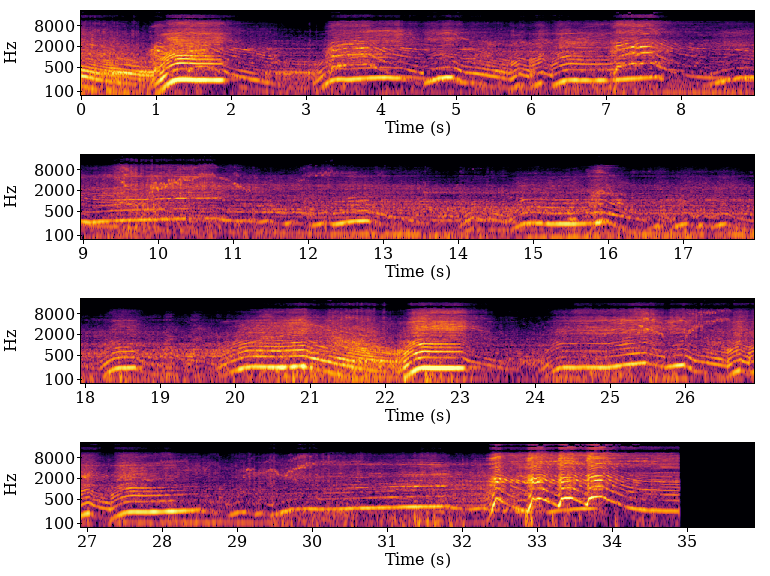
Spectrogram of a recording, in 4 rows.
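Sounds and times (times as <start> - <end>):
rc car engines revving: 0.0 - 35.0.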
